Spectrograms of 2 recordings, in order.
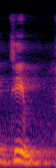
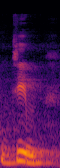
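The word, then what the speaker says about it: gym: है जी के बाद तो जी को हम क्या प्रोनाउंस करेंगे ज प्रोनाउंस करेंगे जैसे कि जिम यहां पे देखिए जी का ज हो जाएगा और वाई का हो जाएगा यहां पे ई एम का हो जाएगा म पूरा हो जाएगा जिम जिम का मतलब होता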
